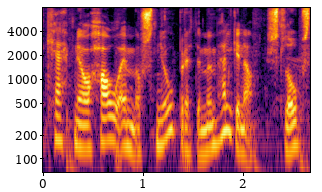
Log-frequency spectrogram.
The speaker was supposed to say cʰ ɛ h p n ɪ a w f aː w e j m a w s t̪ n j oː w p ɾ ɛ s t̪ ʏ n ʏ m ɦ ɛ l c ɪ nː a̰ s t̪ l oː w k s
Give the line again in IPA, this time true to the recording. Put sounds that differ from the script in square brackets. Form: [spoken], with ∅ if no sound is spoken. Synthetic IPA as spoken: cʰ ɛ h p n ɪ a w [h] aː w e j m a w s t̪ n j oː w p ɾ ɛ [h] t̪ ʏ [m] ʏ m ɦ ɛ l c ɪ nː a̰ s t̪ l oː w [p] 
